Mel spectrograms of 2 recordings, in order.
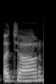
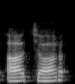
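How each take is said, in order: First: ਅਚਾਰ with a short opening a; wrong short vowel. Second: ਆਚਾਰ with a long opening aa; long vowel. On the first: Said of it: "ਇਹਨੂੰ ਅਚਾਰ ਨਹੀਂ ਕਹਿਣਾ". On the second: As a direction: hold the first vowel of ਆਚਾਰ. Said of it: "ਇਹ ਆਚਾਰ ਆਚਰਨ ਵਾਸਤੇ". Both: Shown as a demonstration.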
